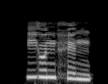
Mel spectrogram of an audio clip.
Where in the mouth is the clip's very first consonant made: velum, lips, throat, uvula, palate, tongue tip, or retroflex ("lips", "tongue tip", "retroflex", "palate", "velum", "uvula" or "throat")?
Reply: palate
